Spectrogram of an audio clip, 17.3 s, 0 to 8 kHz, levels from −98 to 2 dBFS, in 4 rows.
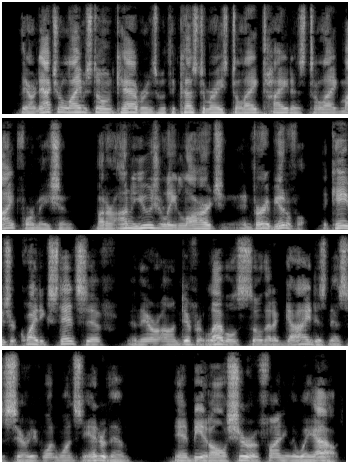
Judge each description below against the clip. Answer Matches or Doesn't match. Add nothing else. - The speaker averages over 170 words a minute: Matches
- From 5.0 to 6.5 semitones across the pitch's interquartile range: Doesn't match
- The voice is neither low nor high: Doesn't match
